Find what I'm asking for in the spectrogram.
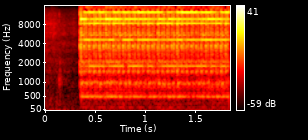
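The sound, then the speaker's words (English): Telephone ringing: a bright electronic ring starts abruptly and holds as a steady stack of high, buzzing tones through to the end. No voices. “I think we're getting a phone call. Oh, shit. You better pick it up.”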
